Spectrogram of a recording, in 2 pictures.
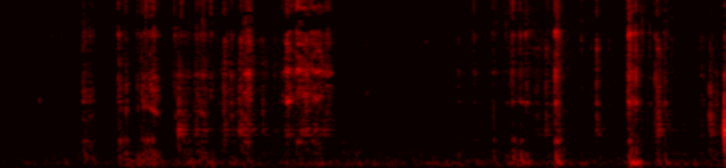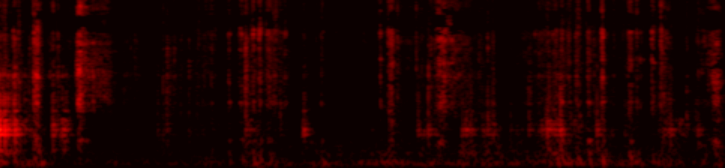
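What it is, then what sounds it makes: Bar soap being cut. A blade cuts and scrapes brittle chunks off a solid pink bar of soap held in the hand. Quiet, dry, crisp crunching and scraping comes in irregular bursts, bright and airy with almost no low end, and short pauses fall between the cuts.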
